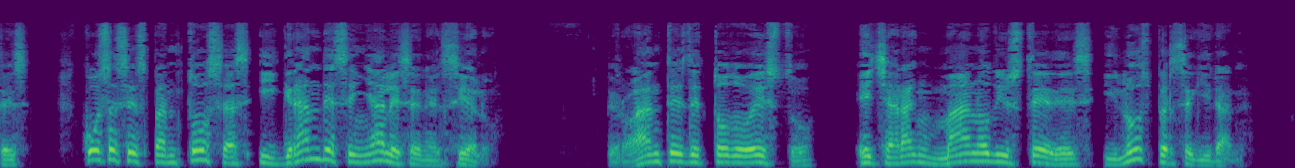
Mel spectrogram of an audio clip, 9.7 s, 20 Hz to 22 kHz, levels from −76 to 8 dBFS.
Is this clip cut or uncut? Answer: uncut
